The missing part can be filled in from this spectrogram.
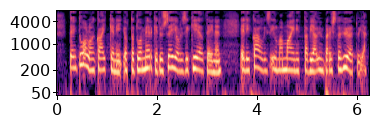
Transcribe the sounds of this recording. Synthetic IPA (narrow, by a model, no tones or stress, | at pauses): t̪eint̪uolːo̞iŋkɑikːenijot̪ːɑt̪uomerkit̪ysejolisikielt̪einenʔelikɑlːisilmɑmmɑinit̪ːɑʋiɑympærist̪øhyøt̪y̰jæ̰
